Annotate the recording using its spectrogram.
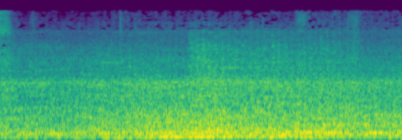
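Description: Steady background rumble and hiss of an indoor room, with a faint low hum throughout.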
